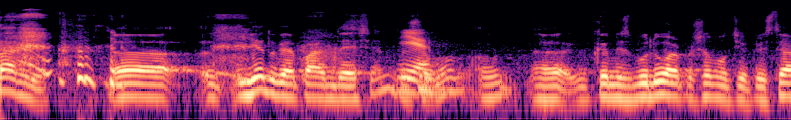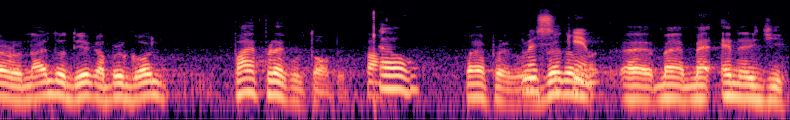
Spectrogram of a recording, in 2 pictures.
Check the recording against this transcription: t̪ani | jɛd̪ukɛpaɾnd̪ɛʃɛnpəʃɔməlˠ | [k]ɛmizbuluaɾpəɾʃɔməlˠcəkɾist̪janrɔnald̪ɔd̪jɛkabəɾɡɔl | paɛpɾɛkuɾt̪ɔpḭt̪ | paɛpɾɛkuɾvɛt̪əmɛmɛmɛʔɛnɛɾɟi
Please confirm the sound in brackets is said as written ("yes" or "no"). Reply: yes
